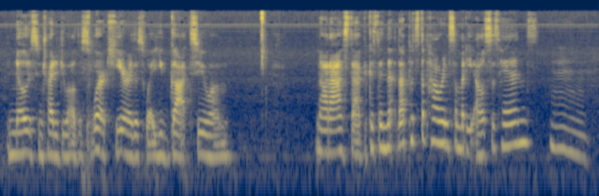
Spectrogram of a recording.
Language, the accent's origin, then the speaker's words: English; Scotland, United Kingdom; I'm Scottish.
